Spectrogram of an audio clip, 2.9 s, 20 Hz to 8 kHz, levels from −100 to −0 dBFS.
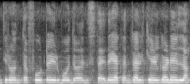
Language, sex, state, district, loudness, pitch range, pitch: Kannada, female, Karnataka, Shimoga, -15 LUFS, 215-225 Hz, 220 Hz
